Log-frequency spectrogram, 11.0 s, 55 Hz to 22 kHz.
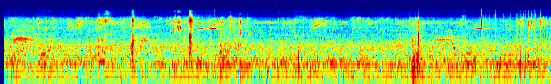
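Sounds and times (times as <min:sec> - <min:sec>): small birds chirping: 0:00.1 - 0:11.0.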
